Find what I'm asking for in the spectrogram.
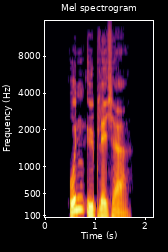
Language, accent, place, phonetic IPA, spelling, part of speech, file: German, Germany, Berlin, [ˈʊnˌʔyːplɪçɐ], unüblicher, adjective, De-unüblicher.ogg
- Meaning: 1. comparative degree of unüblich 2. inflection of unüblich: strong/mixed nominative masculine singular 3. inflection of unüblich: strong genitive/dative feminine singular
